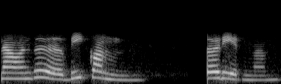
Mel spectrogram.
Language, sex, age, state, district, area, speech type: Tamil, female, 18-30, Tamil Nadu, Sivaganga, rural, conversation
